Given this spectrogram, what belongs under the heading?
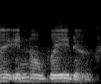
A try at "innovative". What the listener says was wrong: Coi coi dấu nhấn đúng không nha. Con đọc là innovative thì dấu nhấn là ở âm thứ ba đúng không? Innovative. Nhưng mà ở đây phiên âm con có thấy không? Là dấu nhấn là ở âm thứ nhất.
